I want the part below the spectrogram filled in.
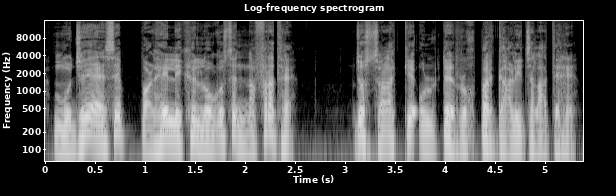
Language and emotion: Urdu, disgusted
